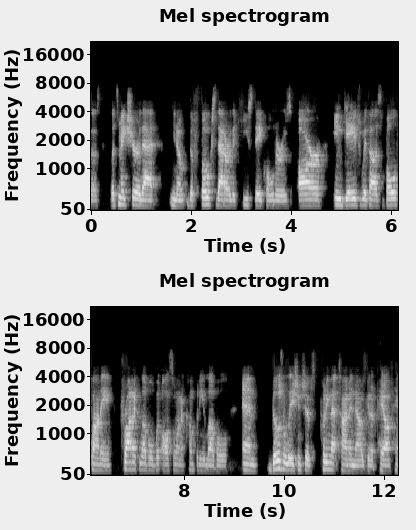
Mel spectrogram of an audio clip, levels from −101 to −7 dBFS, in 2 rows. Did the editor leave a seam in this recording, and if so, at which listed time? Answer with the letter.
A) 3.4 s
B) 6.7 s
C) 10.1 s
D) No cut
D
